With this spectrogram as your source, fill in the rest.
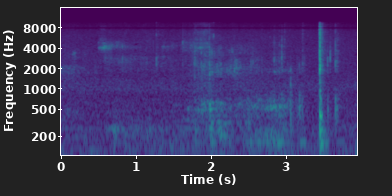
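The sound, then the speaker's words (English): Keyboard keys clacking irregularly as it is cleaned, a scattering of soft clicks and rattles followed by one sharp, louder clack near the end, with no one speaking. “Just cleaning my keyboard.”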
